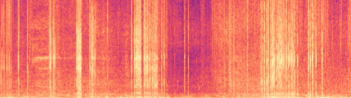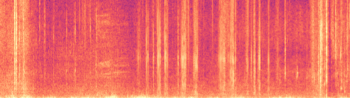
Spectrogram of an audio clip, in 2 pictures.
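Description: Scraping, rustling and clicking as hands and pliers work a hook out of a small wrasse held in a landing net, over a steady low wind rumble on the microphone.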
